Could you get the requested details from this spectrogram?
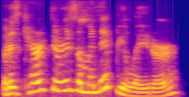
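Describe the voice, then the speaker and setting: Husky guy reviewing a movie with friends, lively, does little voices when he quotes himself. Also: very high-pitched, fast, rough recording. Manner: animated, puts on voices when quoting himself. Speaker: podcast co-host, film reviewer. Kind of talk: casual film review chat.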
